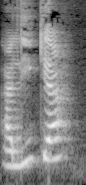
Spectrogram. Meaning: dog
- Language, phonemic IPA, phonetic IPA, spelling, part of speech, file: Malagasy, /aˈlika/, [aˈlikʲḁ], alika, noun, Mg-alika.ogg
